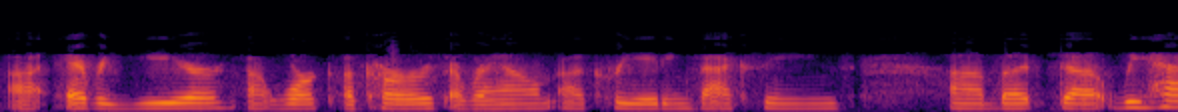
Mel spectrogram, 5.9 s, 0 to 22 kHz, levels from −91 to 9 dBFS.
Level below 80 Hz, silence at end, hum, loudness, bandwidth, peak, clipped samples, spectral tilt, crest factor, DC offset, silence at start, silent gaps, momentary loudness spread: -78 dBFS; 0 s; none; -27 LUFS; 5.8 kHz; -10 dBFS; under 0.1%; -9 dB/octave; 18 dB; under 0.1%; 0.05 s; none; 11 LU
